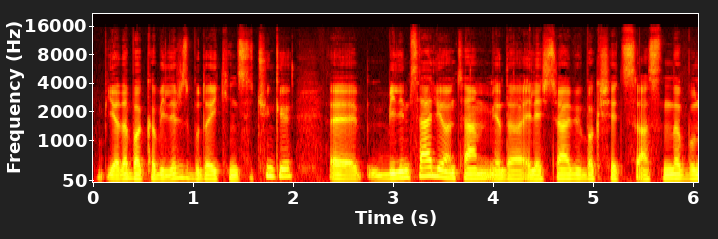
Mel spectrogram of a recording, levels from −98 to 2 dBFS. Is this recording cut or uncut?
uncut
